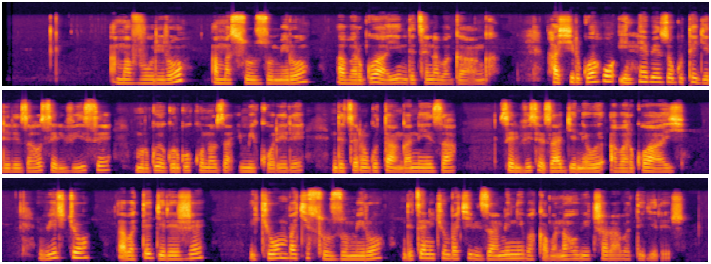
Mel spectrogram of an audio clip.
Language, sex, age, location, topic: Kinyarwanda, female, 25-35, Kigali, health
